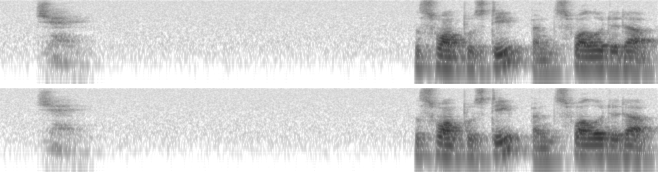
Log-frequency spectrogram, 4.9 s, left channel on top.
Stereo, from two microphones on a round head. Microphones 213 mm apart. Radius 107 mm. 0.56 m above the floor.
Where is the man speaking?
Centre (ahead or behind), 0.7 m.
